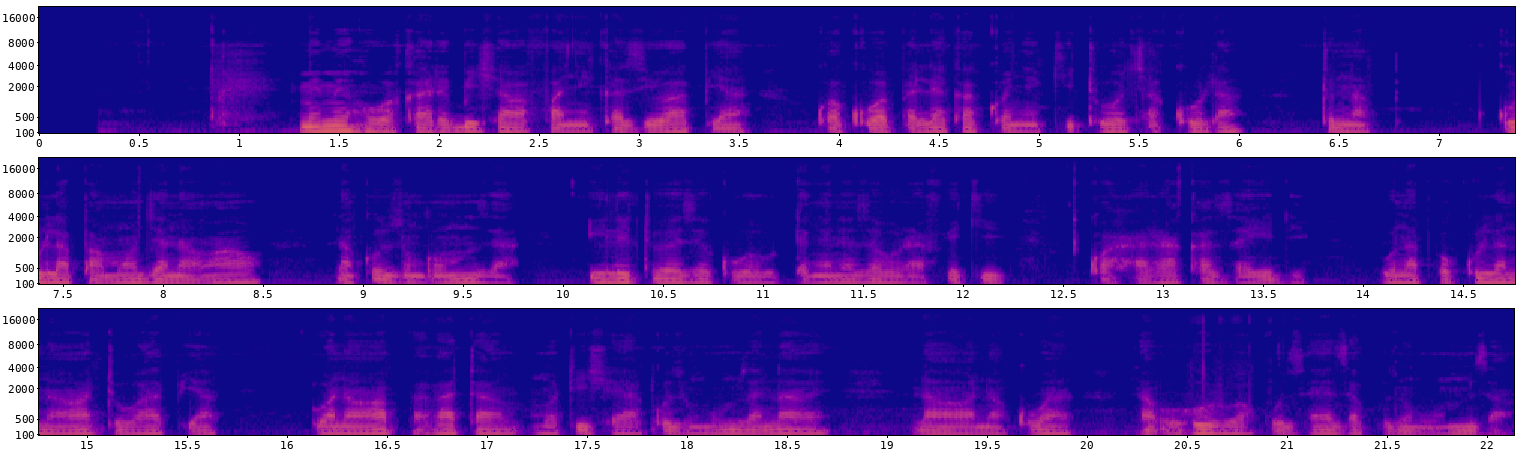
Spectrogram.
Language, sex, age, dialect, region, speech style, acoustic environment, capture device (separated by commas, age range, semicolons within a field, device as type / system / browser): Swahili, male, 25-34, Kenya - Nairobi Sheng-influenced, Kenya, relaxed; focused, nature, mobile / Linux / Chrome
